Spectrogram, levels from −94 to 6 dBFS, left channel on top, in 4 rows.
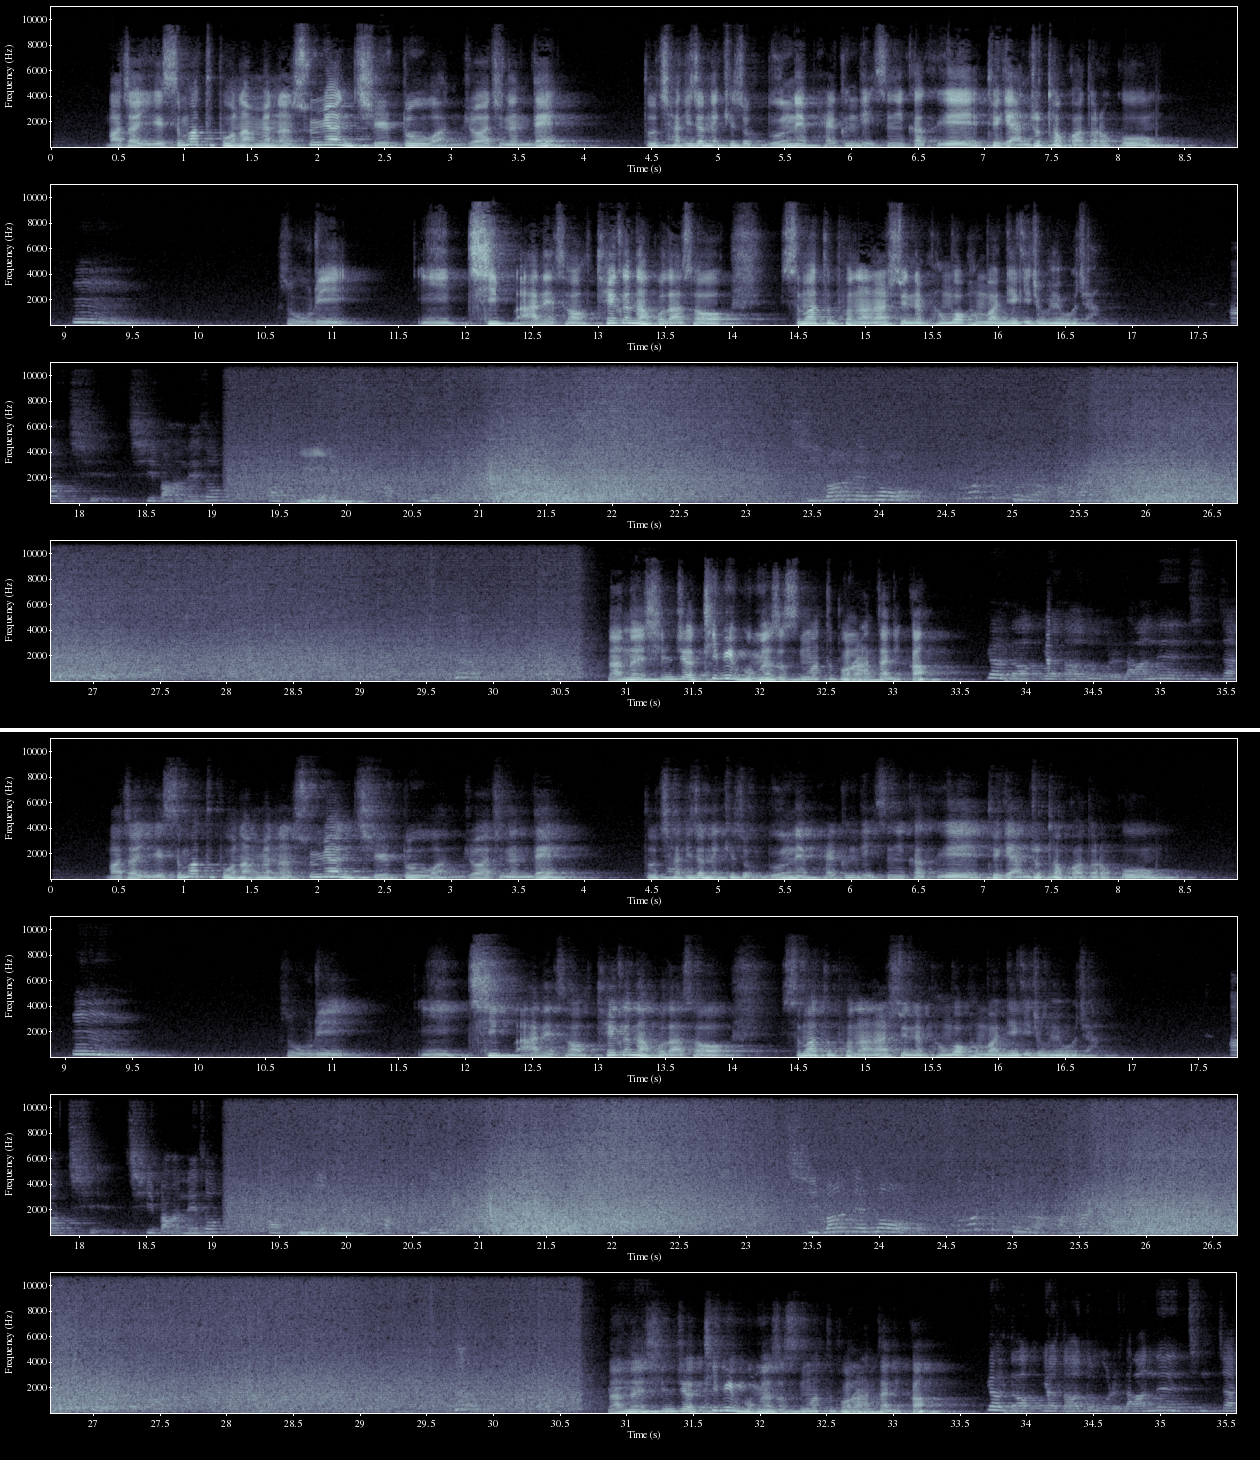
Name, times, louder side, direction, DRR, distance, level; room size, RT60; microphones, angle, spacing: voice 1, 0.4-3.8 4.4-8.4 10.7-11.2 11.6-16.7 19.7-20.0 30.9-33.3, left 3 dB, 85° left, 12 dB, 1.0 m, -23 dB
voice 2, 9.0-9.7 17.7-19.1 19.4-20.9 21.2-22.6 23.3-26.3 26.6-27.7 29.7-30.1 30.9-31.0 31.4-31.7 33.7-35.5, right 1 dB, 70° right, 2 dB, 3.1 m, -36 dB
sound 1, 19.1-30.7, right 2 dB, 15° right, 1.2 m, -31 dB
15.5 x 10.5 x 8.6 m, 0.81 s
head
